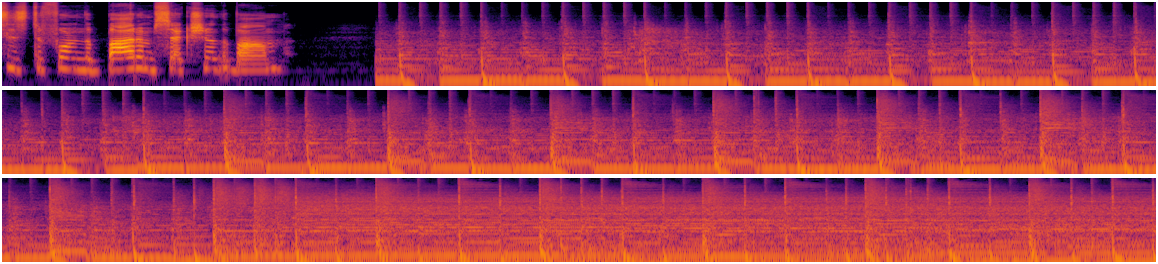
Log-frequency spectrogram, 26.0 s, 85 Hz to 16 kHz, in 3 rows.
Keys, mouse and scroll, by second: 0.5 KP_1, 4.2 e, 8.4 click, 8.8 e, 11.1 click, 11.6 s, 12.0 shift+z, 14.9 click, 24.1 shift+r.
